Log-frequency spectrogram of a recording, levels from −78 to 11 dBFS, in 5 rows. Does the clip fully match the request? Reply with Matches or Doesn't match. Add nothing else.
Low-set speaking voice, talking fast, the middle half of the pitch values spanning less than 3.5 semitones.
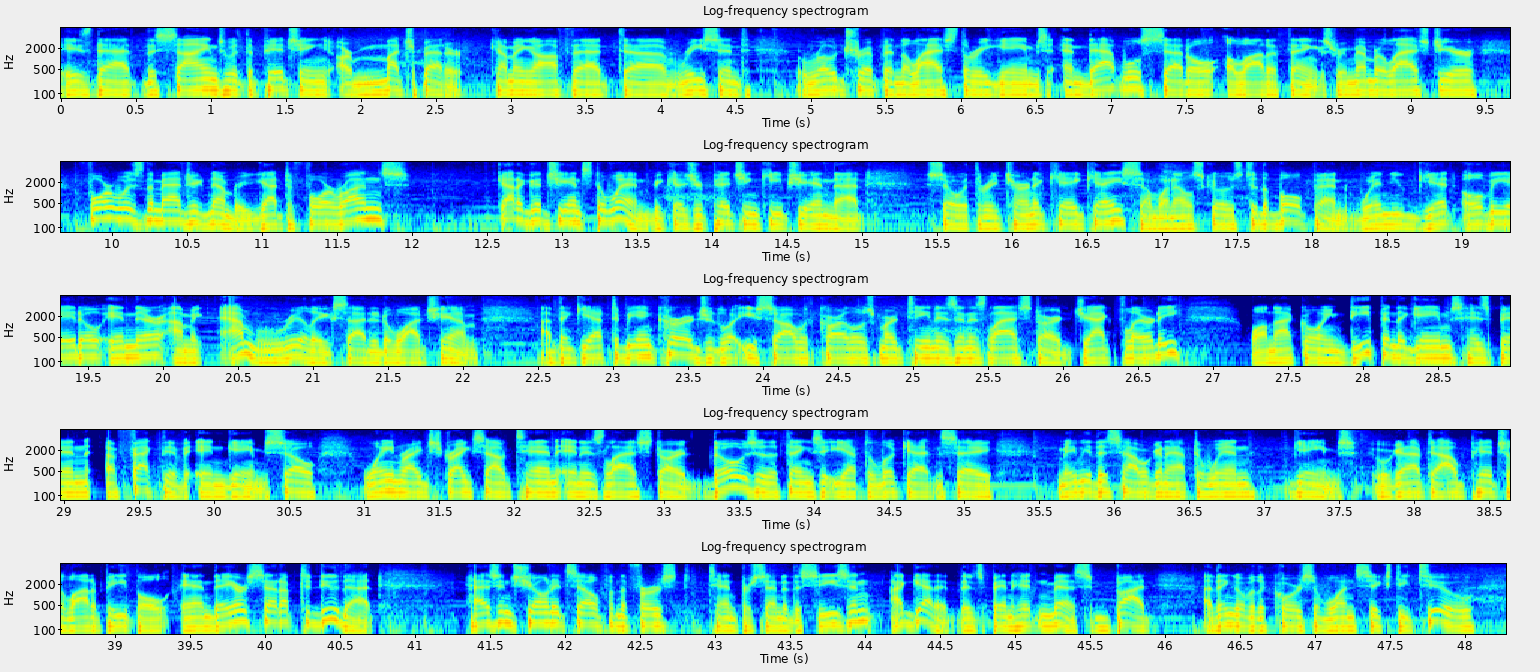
Doesn't match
